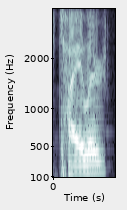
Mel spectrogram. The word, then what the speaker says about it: Tyler: My name is Tyler, T-Y-L-E-R. I'm calling with Cardiff. It's spelled C-A-R-D-I-F-F, as in Frank, Frank.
